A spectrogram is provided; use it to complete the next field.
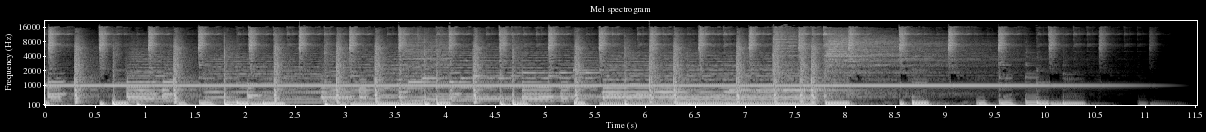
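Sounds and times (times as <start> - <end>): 
smooth jazz funk melody: 0.0 - 8.9.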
